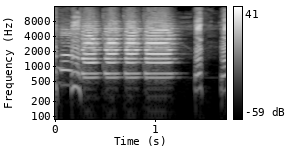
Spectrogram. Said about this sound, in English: It's like a train horn.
